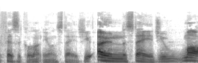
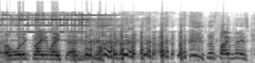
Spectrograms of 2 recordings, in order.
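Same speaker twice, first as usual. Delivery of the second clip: high, loud laughing delight; 10 semitones higher, 8 dB louder, slower than usual. Real, not acted. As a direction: laugh through the words. Host laughing at diarise.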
